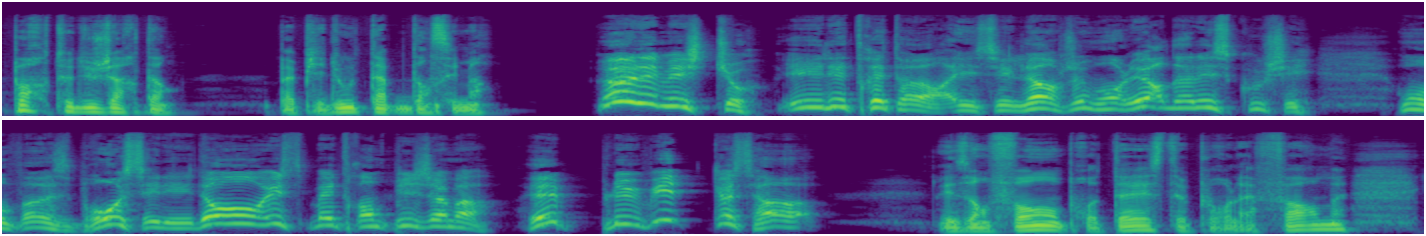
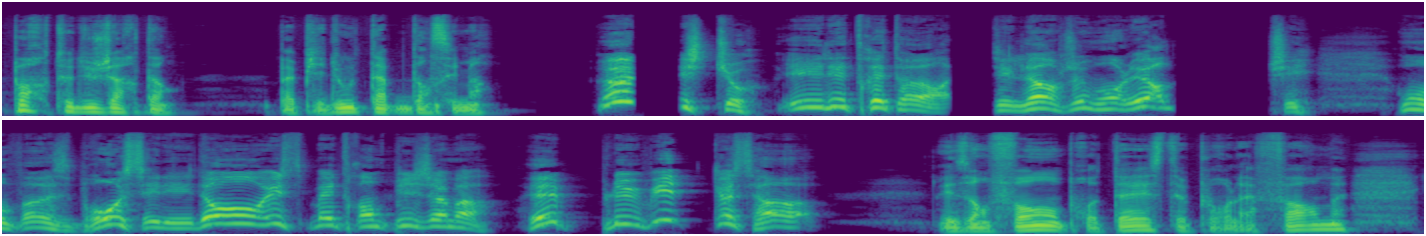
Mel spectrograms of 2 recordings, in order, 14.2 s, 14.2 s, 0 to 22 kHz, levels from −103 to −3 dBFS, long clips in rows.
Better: first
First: none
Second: audio cutting out; at 3 s, at 4.5 s and at 6 s

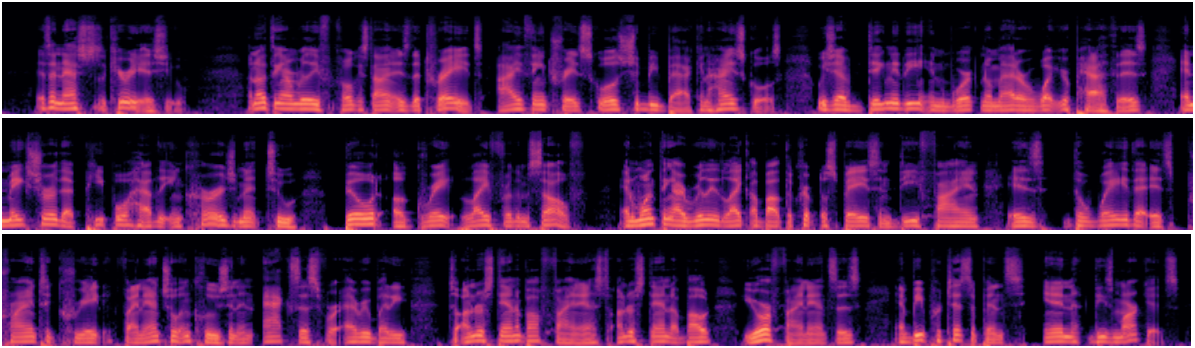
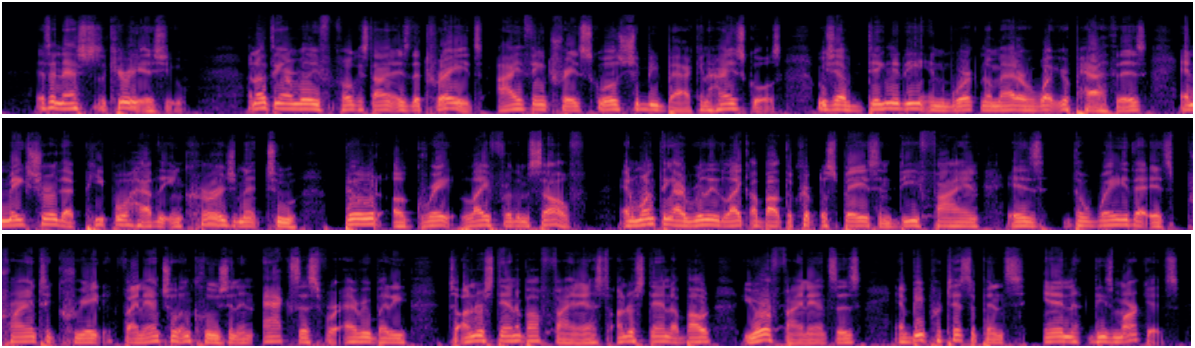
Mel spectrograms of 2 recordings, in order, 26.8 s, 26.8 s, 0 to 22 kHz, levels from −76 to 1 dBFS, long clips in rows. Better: first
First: none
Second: distortion; slight; 5% of the sound clipped

